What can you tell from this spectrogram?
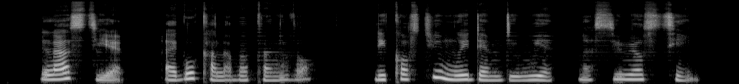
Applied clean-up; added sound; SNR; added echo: neural mask model DeepFilterNet 3.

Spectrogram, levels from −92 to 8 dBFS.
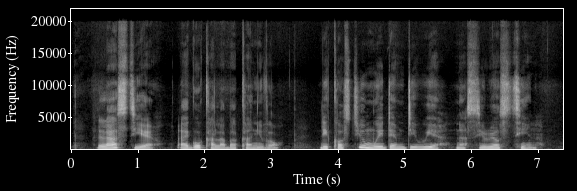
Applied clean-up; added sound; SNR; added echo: none; none; none; none.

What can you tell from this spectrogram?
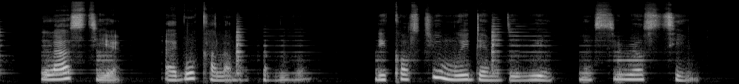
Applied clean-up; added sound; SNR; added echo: neural mask model RNNoise.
